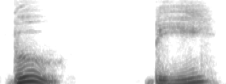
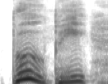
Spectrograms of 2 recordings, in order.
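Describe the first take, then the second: First: The two words are said slowly and separately. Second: The two words are said quickly, run together.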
